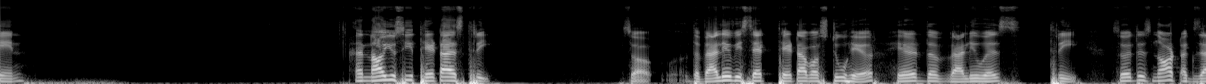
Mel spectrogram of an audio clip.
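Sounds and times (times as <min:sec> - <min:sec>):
computer mouse clicks: 0:02.5 - 0:02.8.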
